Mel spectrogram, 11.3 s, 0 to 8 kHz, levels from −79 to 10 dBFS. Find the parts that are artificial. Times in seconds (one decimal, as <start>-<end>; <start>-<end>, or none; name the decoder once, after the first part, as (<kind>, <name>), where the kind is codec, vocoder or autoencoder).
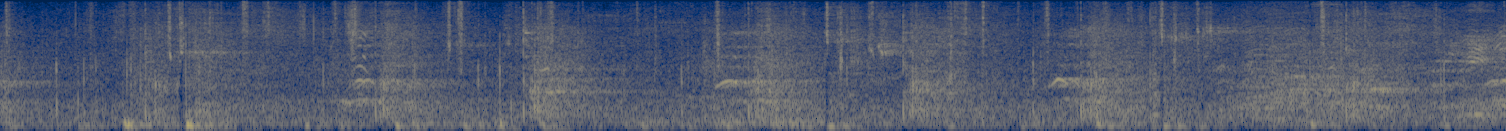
none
